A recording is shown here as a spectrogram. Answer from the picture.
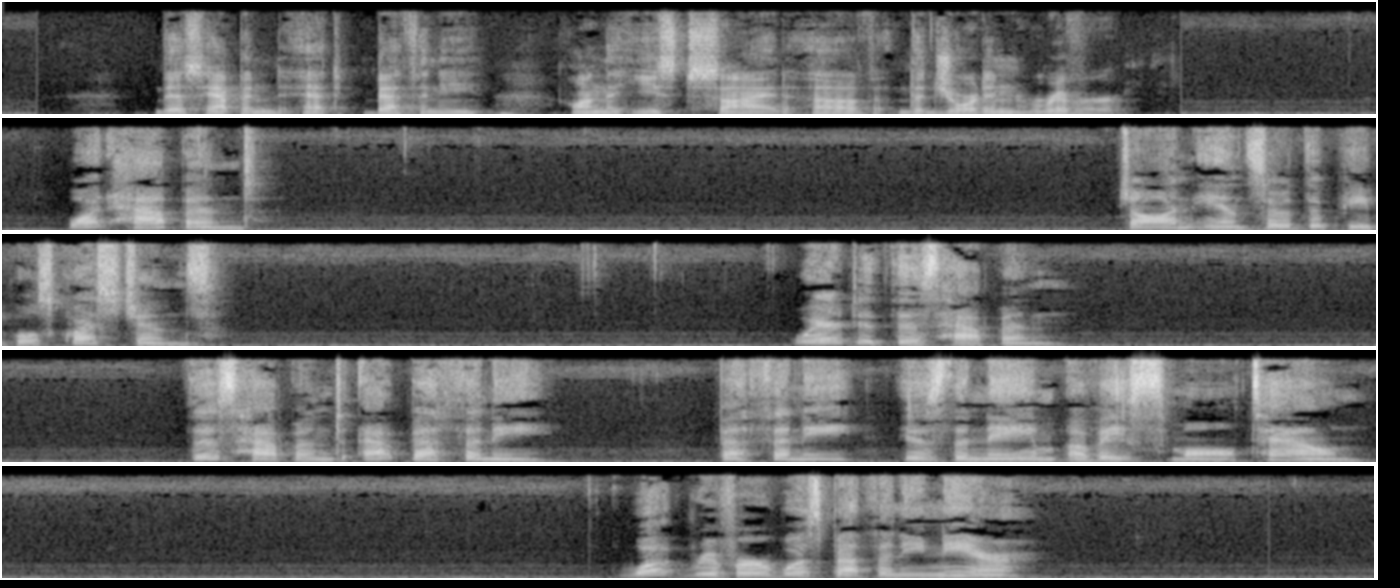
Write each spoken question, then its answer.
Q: What river was Bethany near?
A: Bethany was near the Jordan River.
